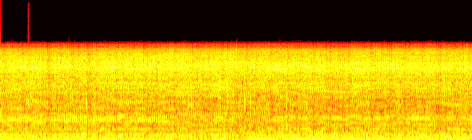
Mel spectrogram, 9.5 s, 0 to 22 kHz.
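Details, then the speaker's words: Kinoton FP30D cinema film projector on a Speco LP270 platter system, properly threaded, running at the end of a film: an even mechanical whirr with fine fast ticking and no knocks or scraping, which is normal. "and this is what a really well threaded up projector sounds like when it's running"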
